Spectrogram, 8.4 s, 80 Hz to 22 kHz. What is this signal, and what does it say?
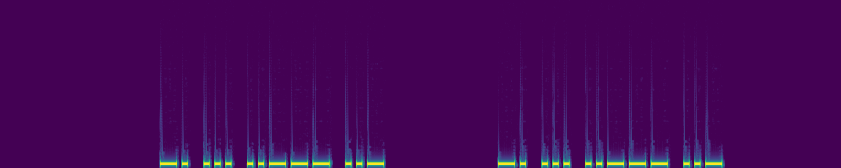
Morse code, heard as a keyed tone, about 21 wpm, 700 Hz. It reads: NS2U NS2U
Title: USA Call Signs - 4 Characters - Repeated 2x - 22wpm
